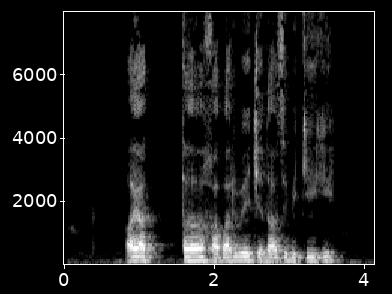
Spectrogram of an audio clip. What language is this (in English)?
Pashto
